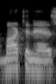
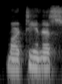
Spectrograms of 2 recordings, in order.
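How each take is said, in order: First: It is said the South Louisiana way. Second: It is said the general American way.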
